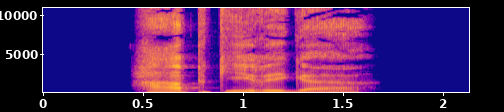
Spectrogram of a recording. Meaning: 1. comparative degree of habgierig 2. inflection of habgierig: strong/mixed nominative masculine singular 3. inflection of habgierig: strong genitive/dative feminine singular
- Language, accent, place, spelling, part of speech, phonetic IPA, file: German, Germany, Berlin, habgieriger, adjective, [ˈhaːpˌɡiːʁɪɡɐ], De-habgieriger.ogg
